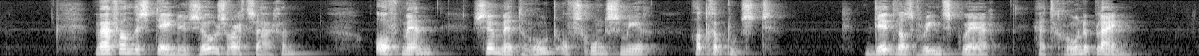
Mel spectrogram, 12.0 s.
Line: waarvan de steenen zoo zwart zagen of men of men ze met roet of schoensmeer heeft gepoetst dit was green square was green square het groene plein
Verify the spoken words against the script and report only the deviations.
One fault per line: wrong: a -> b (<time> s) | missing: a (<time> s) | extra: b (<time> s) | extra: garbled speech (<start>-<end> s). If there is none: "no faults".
missing: of men (4.4 s)
wrong: heeft -> had (6.9 s)
missing: was green square (9.9 s)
